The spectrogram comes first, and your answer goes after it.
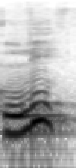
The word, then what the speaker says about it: líquido: A palavra líquido. Vamos lá. Líquido. Líquido. De fato, você vê que há uma saída de ar, Há uma entonação muito mais forte nessa sílaba. Agora, qual que é a posição dela? Ela é a última, a penúltima ou a antepenúltima? Última, penúltima, antepenúltima. Então, de fato, é uma proparoxítona.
